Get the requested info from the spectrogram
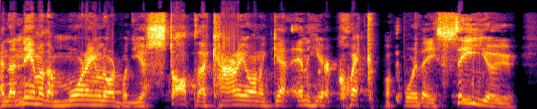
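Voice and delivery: full-throated, high bellow at top of voice. Voicing a man from the trees calling the players over: shouting at the top of his voice. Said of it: "shouts at the top of his voice".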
